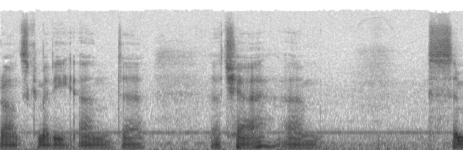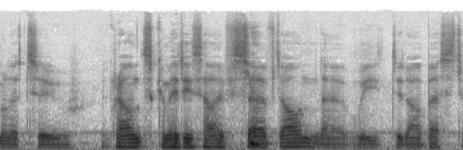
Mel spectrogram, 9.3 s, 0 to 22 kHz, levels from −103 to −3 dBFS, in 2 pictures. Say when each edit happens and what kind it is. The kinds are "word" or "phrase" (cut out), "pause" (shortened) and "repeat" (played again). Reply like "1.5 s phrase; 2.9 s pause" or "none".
2.2 s word; 4.3 s phrase; 5.6 s word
